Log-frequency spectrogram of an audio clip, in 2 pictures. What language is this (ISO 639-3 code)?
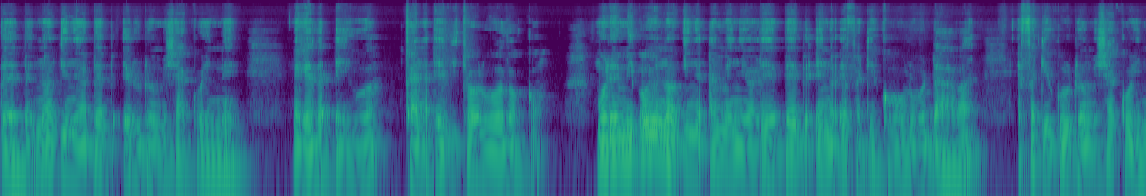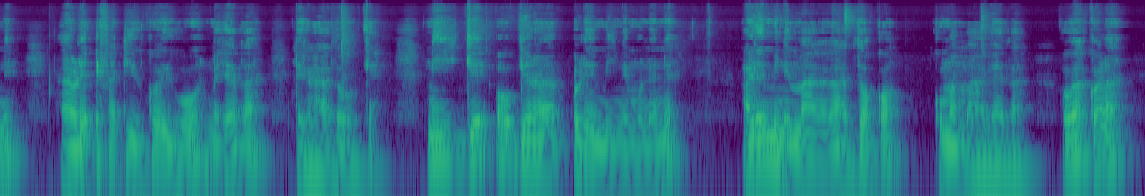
kik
